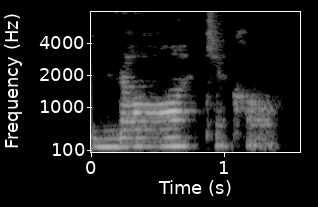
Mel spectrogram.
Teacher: AU is kind of like a short O sound, but it's deeper. Your jaw is dropped even more.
